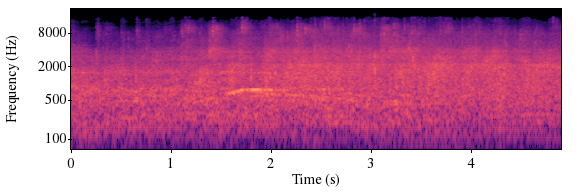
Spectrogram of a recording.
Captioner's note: applause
